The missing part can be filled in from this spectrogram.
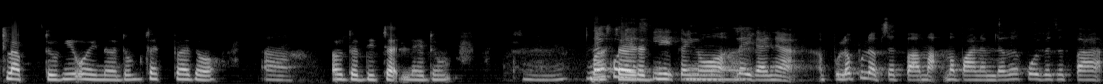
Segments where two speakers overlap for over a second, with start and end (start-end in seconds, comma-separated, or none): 5.9-7.5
